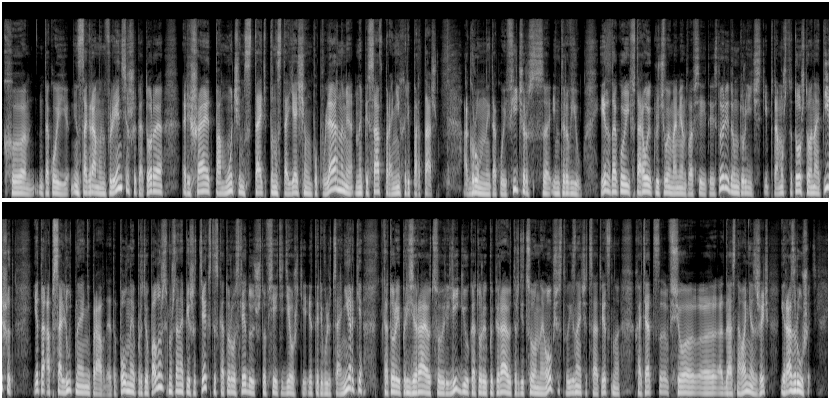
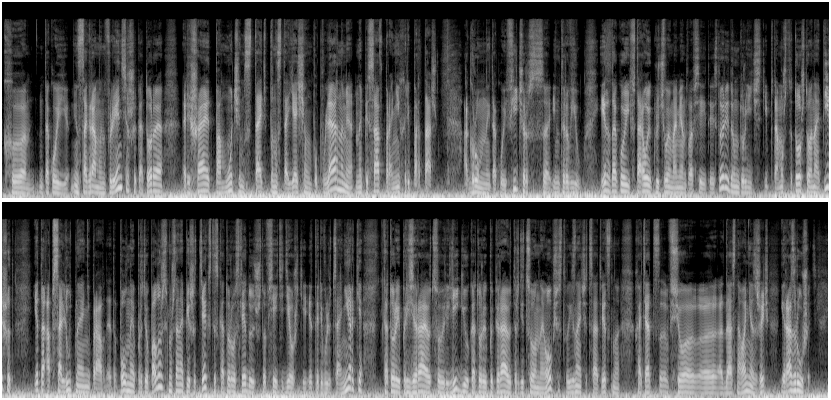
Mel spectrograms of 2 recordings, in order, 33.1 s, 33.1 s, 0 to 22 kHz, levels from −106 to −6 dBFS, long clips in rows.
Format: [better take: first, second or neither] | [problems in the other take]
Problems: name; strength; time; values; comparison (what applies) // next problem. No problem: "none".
first | low rumble; faint; throughout; 25 dB below the speech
